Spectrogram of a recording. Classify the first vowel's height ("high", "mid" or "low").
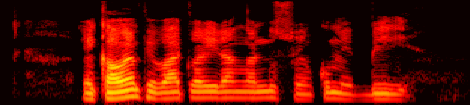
mid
